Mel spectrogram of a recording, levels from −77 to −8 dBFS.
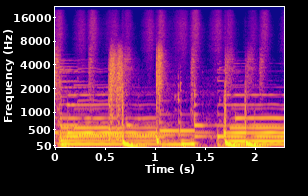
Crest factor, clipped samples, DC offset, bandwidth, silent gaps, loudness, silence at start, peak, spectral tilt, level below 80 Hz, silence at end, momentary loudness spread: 12 dB; under 0.1%; under 0.1%; over 20 kHz; none; -13 LUFS; 0 s; 0 dBFS; -6.5 dB/octave; -20 dBFS; 0 s; 6 LU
